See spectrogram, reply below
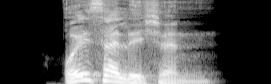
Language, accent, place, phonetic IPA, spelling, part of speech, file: German, Germany, Berlin, [ˈɔɪ̯sɐlɪçn̩], äußerlichen, adjective, De-äußerlichen.ogg
- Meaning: inflection of äußerlich: 1. strong genitive masculine/neuter singular 2. weak/mixed genitive/dative all-gender singular 3. strong/weak/mixed accusative masculine singular 4. strong dative plural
